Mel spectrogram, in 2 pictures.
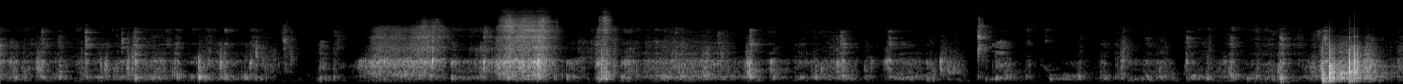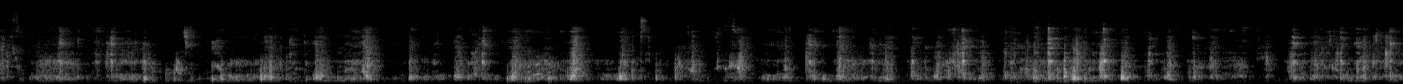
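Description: Close-miked eating: wet chewing and mouth clicks as sauce-coated fried chicken and spicy stir-fried noodles are eaten with chopsticks. There is a louder noisy stretch about four to six seconds in and a single thump about halfway through.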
